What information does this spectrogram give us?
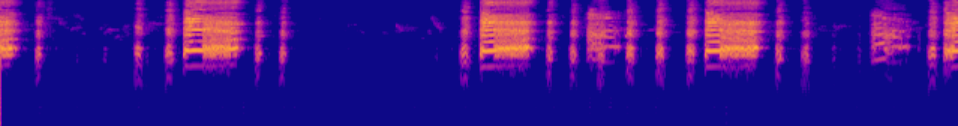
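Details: Red junglefowl, wild birds drawn in within two minutes: loud harsh crow-like bursts of about half a second, interspersed with rapid short clucks, in quiet surroundings.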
